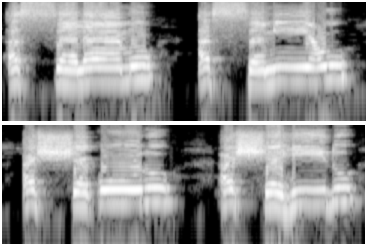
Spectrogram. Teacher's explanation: السلام، السمیع، الشکور، الشہید، تو سین اور شین کی مثالوں میں بھی اس بات کو سمجھ لیں کہ یہ حروف شمسیہ میں سے ہیں، اگر ان پر لام تعریف داخل ہوگا تو آپ لام کو نہیں ادا کریں گے، ڈائریکٹ حمزہ کو سین یا شین سے ملا کر ادا کریں گے۔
